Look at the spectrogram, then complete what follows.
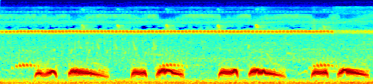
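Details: Zebra dove lure call meant to provoke birds that won't sing; rhythmic cooing phrases, each a short note followed by a longer falling trill, repeated three times in steady sequence, with a persistent high electronic whine.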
